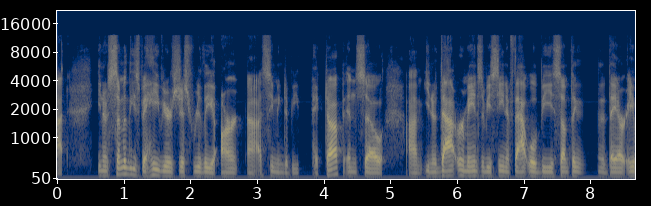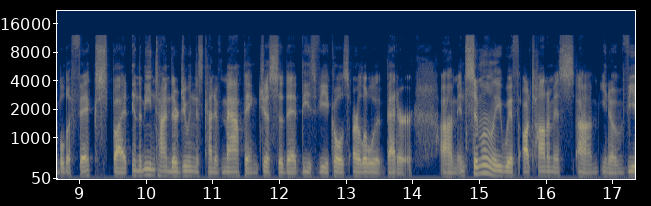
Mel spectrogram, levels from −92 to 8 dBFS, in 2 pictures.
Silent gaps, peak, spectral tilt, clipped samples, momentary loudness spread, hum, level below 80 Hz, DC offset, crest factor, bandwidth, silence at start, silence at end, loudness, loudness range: none; -8 dBFS; -3 dB/octave; under 0.1%; 9 LU; none; -66 dBFS; under 0.1%; 20 dB; 12.5 kHz; 0 s; 0 s; -29 LUFS; 2 LU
